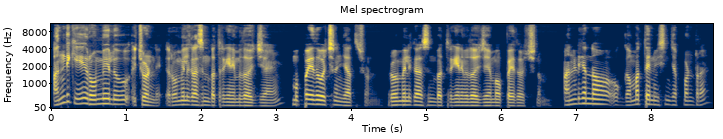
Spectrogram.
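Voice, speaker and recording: A man with a fairly high voice preaches in an easy, conversational way. He circles back to his main points and keeps checking that the congregation is following. The sound is dry and close, with almost no room echo. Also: fast, smooth. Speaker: pastor. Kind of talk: conversational sermon.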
